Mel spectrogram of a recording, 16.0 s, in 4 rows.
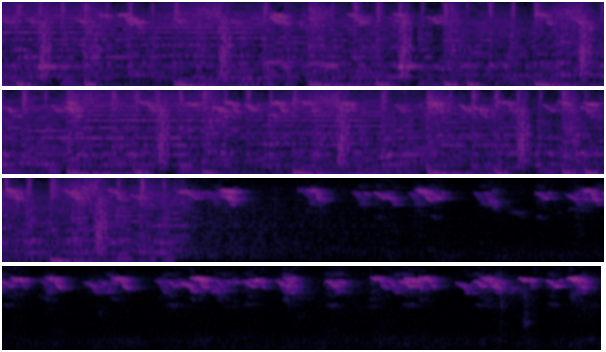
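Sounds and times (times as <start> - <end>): background music: 0.0 - 10.9
small bird chirping: 0.0 - 16.0.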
